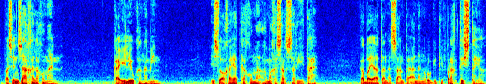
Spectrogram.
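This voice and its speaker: Low-voiced, lovesick young Ilocano man. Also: fairly even intonation, moderate pace, pauses often, sharp tone, a little hiss or hum. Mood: apologetic, hopeful. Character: young man student, lovesick, pleading, rejected suitor. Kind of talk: radio drama acting.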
